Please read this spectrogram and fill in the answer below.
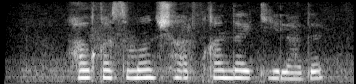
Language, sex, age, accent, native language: Uzbek, female, 18-24, Andijon, Uzbek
